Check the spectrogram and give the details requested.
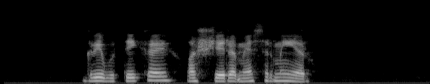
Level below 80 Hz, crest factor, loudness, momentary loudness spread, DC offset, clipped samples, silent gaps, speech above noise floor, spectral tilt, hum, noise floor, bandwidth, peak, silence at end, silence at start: -58 dBFS; 20 dB; -26 LUFS; 6 LU; under 0.1%; under 0.1%; none; 38 dB; -7.5 dB/octave; 50 Hz at -60 dBFS; -64 dBFS; 10.5 kHz; -8 dBFS; 1.2 s; 0.85 s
